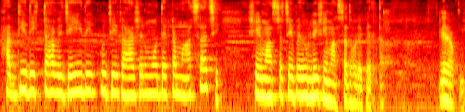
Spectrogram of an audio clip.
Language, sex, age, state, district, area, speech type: Bengali, female, 18-30, West Bengal, Dakshin Dinajpur, urban, spontaneous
